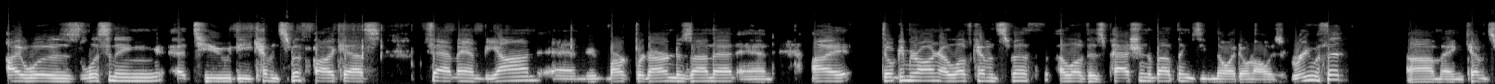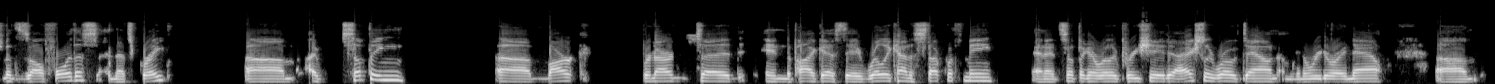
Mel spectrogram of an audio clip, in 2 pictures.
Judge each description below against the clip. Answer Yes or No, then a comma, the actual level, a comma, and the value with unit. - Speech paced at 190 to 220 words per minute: No, average, 175 wpm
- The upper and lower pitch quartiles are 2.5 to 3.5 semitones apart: Yes, average, 3.0 semitones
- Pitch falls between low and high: Yes, medium, 145 Hz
